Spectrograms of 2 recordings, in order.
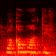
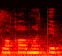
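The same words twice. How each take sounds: First: The word ends with an F-like sound. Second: The word ends with a P sound.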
